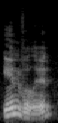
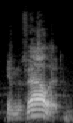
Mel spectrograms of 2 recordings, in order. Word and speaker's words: invalid: I might be talking about a person who's physically incapacitated if I say invalid, or something that's no longer valid, like a coupon that's expired, if I say invalid.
